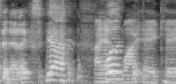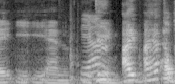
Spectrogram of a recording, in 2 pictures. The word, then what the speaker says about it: Yeqiin: Yeah, I had Well- YAKEEN.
